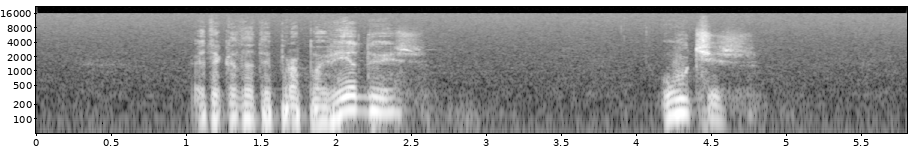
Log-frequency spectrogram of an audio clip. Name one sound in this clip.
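A middle-aged man speaks emphatically into a microphone over loudspeakers.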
